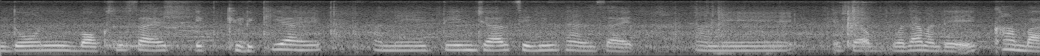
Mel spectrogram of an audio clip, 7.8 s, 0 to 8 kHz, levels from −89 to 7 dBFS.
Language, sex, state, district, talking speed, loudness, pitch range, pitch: Marathi, female, Maharashtra, Gondia, 140 wpm, -17 LUFS, 195-220 Hz, 210 Hz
